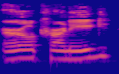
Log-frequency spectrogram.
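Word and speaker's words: Erlkönig: The German pronunciation is the Earl König, and it's basically about this this cruel and devilish type elf who would come and steal your soul.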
